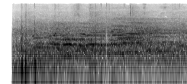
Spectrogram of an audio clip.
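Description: Voices of people calling out in a gym during a wrestling bout, with two dull thumps on the wrestling mat a fraction of a second in.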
